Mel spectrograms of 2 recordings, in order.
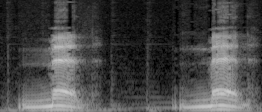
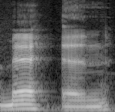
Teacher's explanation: No, it's not meh-en, it's men. It goes right from the eh sound into that n.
